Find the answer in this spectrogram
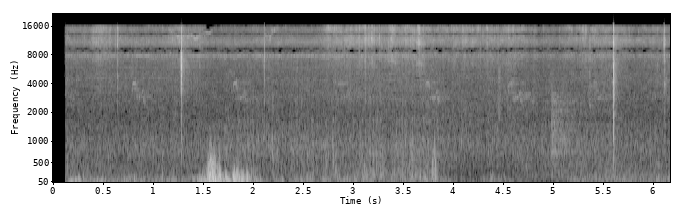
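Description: Gas grill cooking hot dogs: a low, uneven rumble from the burner flames, swelling louder about a second and a half in, with a couple of faint sharp pops.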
